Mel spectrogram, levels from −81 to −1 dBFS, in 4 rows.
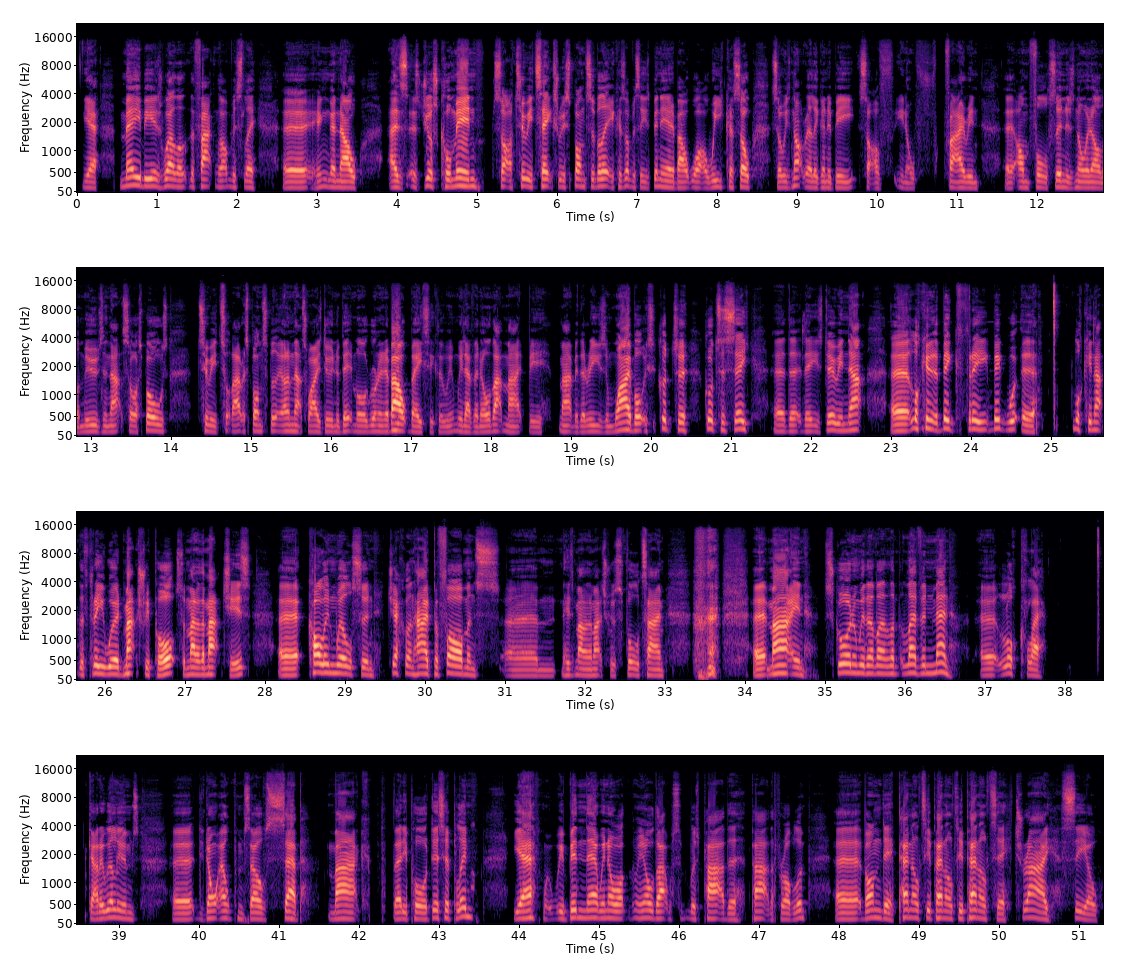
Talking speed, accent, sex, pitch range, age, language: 215 wpm, British, male, 140-175 Hz, 30-49, English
